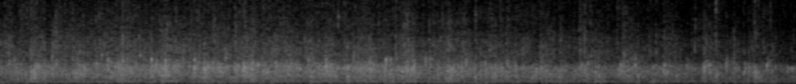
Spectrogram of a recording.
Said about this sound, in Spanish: Alguien denle un aplauso al Señor, por favor, una vez más.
